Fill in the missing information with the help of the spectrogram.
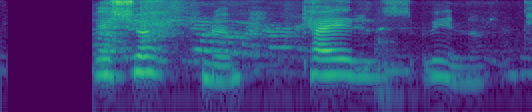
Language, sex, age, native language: Icelandic, female, 10, Icelandic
